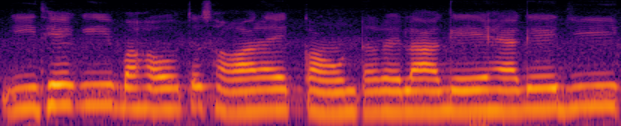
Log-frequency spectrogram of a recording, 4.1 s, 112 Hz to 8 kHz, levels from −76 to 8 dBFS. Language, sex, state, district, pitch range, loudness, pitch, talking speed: Punjabi, female, Punjab, Kapurthala, 185-210 Hz, -14 LUFS, 195 Hz, 115 wpm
